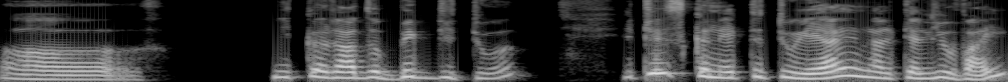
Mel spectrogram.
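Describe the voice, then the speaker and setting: With a Tamil accent, a woman speaks at a moderate pace in a dark, mellow tone with lively intonation and long, frequent pauses, in a dry, close sound with no echo. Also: medium pitch for a woman. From South India. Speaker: business school professor. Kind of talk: workshop panel talk.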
